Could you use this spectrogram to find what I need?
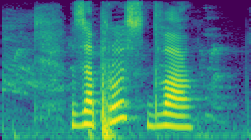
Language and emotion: Russian, neutral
